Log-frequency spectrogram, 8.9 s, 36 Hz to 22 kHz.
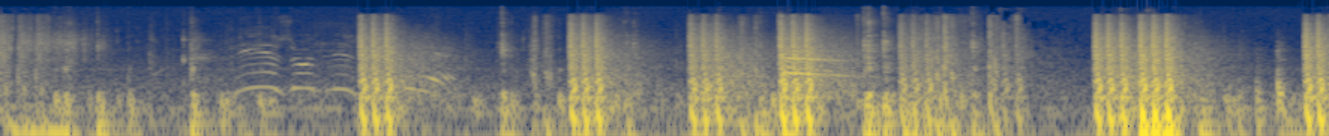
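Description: Bursts of sniper and automatic gunfire sound in the 1998 Delta Force video game, sharp repeated volleys of shots spread across the clip with short gaps between them, alongside someone talking.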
